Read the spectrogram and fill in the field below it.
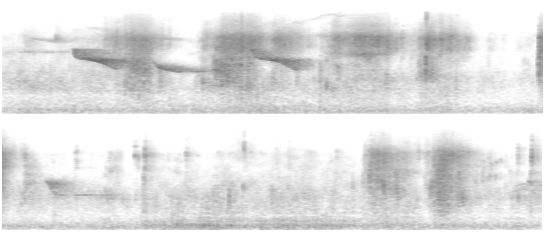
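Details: Crying of a hurt baby monkey, Duke, whose mother Duchess worries over him: loud, shrill descending squeals early on, then scattered sharp bursts and shorter whines amid rustling and clattering noise.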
